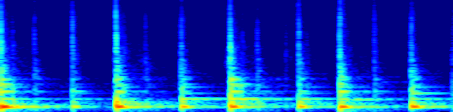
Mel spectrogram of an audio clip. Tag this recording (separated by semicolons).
percussion; bongo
